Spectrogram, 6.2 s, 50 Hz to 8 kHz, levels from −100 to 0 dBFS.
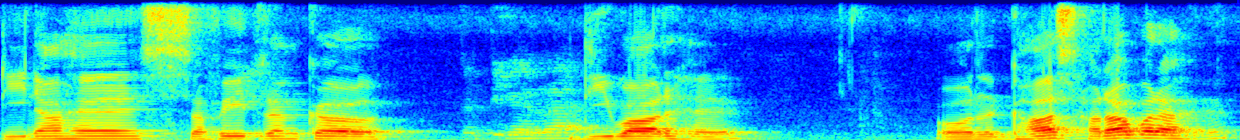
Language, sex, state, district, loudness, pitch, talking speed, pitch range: Hindi, male, Nagaland, Kohima, -17 LUFS, 145 Hz, 115 wpm, 130-150 Hz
